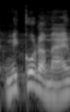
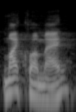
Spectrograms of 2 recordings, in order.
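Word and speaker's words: Microman: Okay, and these come from a Mikuro Man, which we would pronounce Micro Man.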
